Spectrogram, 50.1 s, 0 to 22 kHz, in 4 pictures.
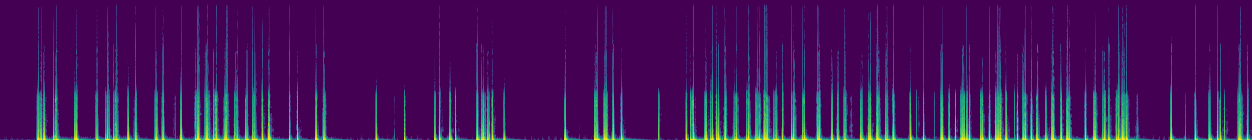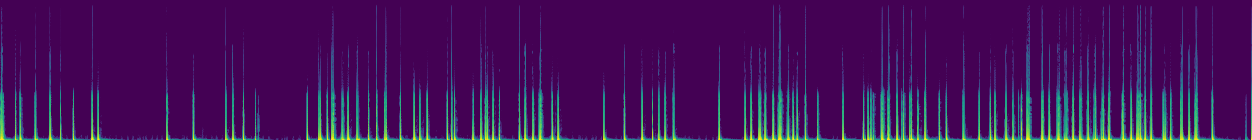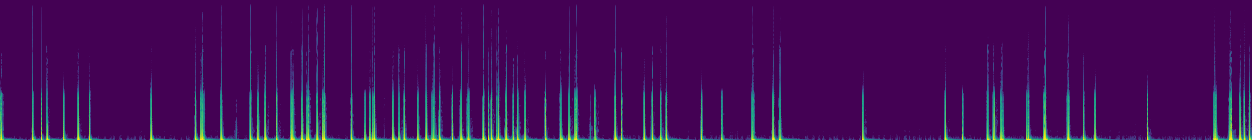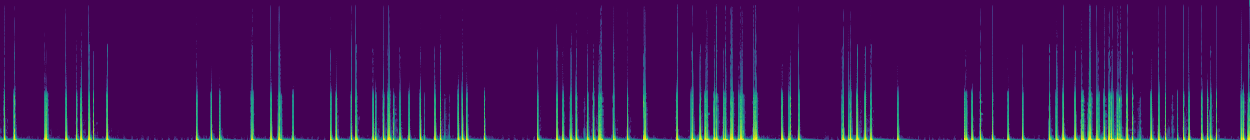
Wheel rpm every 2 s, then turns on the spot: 110, 190, 200, 160, 240, 230, 230, 220, 230, 230, 230, 230, 230, 230, 230, 230, 230, 220, 200, 210, 230, 240, 230, 230, 230.
none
